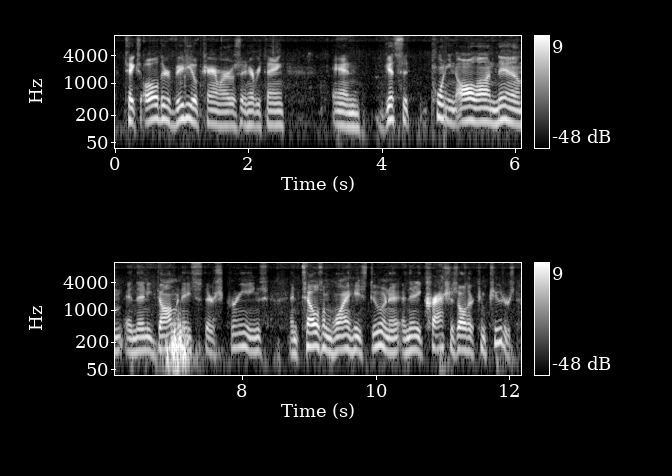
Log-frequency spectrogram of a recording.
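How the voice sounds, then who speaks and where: Moderate pace and ordinary pitch variation against noticeable background noise. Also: man, medium pitch for a man. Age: 60s. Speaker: retired fishing livestreamer, navy veteran. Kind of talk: casual live stream chat while fishing.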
